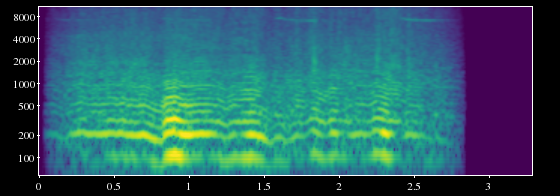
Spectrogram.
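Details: Bee buzzing, a steady low droning hum with wavering pitch for nearly three seconds before cutting off abruptly into silence.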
